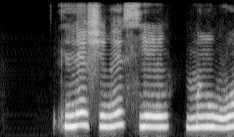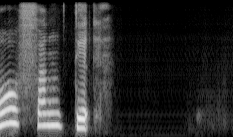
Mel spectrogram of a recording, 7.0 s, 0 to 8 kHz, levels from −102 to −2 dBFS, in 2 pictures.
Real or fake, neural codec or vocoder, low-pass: fake; codec, 16 kHz, 4 kbps, FreqCodec, smaller model; 7.2 kHz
